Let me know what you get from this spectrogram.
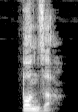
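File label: "bonzer", Australian English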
